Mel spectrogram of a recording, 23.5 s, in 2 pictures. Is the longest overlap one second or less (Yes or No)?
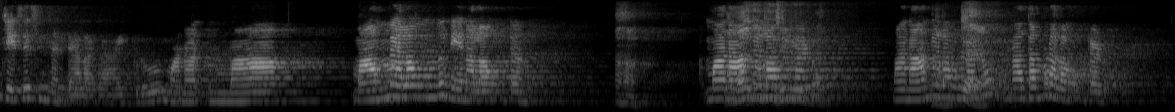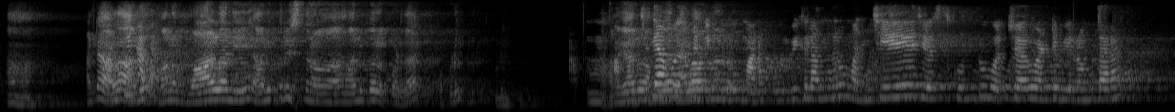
No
